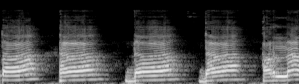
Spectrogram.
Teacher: दांत के जस्ट पीछे मसूड़े पर हमारा जीभ जब जाता है और टच मारता है तभी हम त, थ, द, ध और ना बोल सकते हैं। यदि हम उसे च जैसे बोला जाता है वैसे बोलना चाहेंगे तो ये 5 अक्षरों का उच्चारण नहीं होगा।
